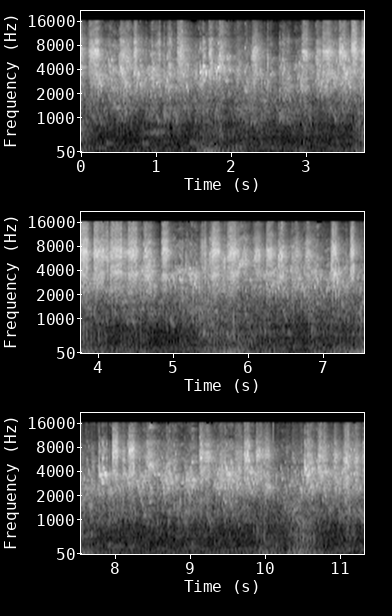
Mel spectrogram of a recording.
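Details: Budgies chirping while mating: a long, unbroken stream of bright, rapid twittering and harsh squawks from several birds, staying loud throughout.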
